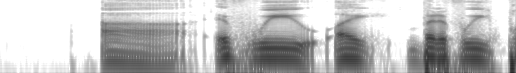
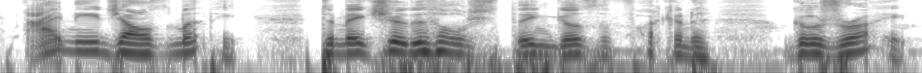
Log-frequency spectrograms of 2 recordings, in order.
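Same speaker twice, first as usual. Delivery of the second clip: pretend owner rant; 8 semitones higher, 4 dB louder than usual. Ranting as pretend team owner.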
